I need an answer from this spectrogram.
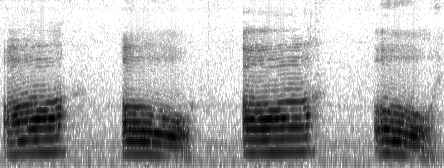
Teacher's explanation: So aw, not so rounded, to O, very rounded. Aw, O, aw, O, nice and long.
